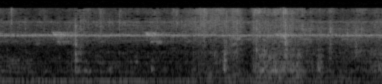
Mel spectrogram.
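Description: A metal can drops into grass with a light thud.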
